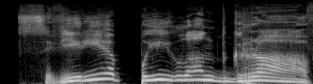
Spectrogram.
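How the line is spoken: Breathed out in chorus. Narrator (Russian): Хором выдохнули присутствующие

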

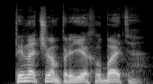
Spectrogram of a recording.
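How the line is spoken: Plain. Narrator (Russian): спросил Григорий

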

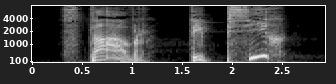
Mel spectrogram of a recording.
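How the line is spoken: Strained smiling hiss. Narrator (Russian): натужно улыбаясь, зашипел на меня Эд

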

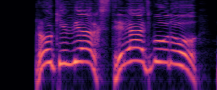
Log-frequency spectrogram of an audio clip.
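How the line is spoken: Menacing roar. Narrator (Russian): грозно взревел отчаянный подъясаул

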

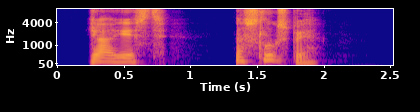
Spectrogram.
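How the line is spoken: Trembling yet proud. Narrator (Russian): дрогнувшим голосом гордо ответила храбрая австриячка

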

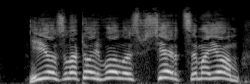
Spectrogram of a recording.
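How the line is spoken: Loud thin singing voice. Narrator (Russian): громко пропел тонкий голос

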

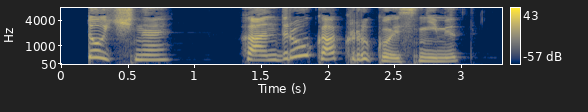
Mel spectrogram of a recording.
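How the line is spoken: Forced cheerfulness. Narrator (Russian): Нарочито бодро поддержала

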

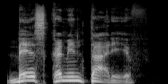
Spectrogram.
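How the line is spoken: Dry curt haughty. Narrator (Russian): сухо отрезал грек, высокомерно поджав губы

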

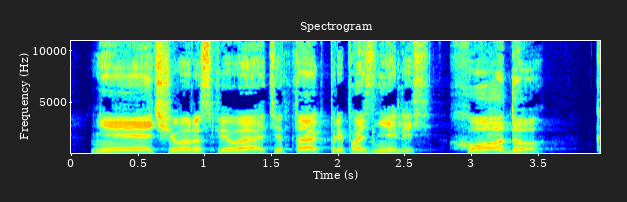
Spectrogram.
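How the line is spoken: Shout. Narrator (Russian): крикнул было вахмистр

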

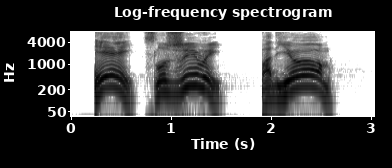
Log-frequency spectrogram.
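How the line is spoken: Joyful yell. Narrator (Russian): радостно завопил пес

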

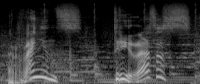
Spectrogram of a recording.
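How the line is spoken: Delighted rat squeak. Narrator (Russian): восторженно пискнул крысюк

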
